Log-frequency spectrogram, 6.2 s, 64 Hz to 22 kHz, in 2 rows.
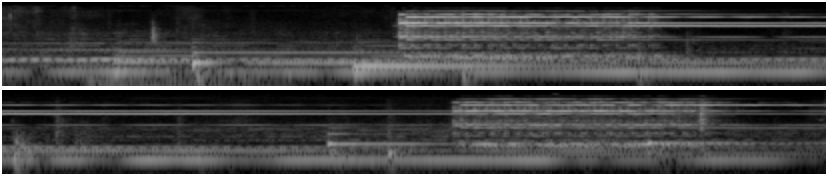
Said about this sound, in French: Jusqu'au moment où le téléphone sonne, enfin. Il est 21h45, une conversation s'engage.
